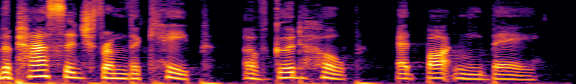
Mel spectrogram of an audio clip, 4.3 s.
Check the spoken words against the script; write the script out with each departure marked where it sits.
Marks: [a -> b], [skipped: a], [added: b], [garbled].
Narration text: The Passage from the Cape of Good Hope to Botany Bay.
The Passage from the Cape of Good Hope [to -> at] Botany Bay.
